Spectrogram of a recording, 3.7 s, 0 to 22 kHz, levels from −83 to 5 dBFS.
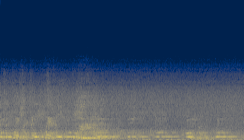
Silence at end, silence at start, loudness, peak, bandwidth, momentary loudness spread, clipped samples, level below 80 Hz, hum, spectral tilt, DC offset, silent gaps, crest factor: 0 s; 0 s; -18 LUFS; -4 dBFS; 11.5 kHz; 8 LU; under 0.1%; -60 dBFS; none; -3.5 dB/octave; under 0.1%; none; 14 dB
